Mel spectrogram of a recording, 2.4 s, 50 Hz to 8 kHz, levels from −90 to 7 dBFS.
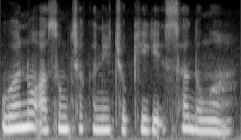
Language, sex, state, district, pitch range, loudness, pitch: Garo, female, Meghalaya, West Garo Hills, 200-225 Hz, -14 LUFS, 210 Hz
